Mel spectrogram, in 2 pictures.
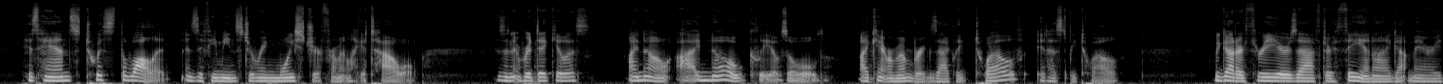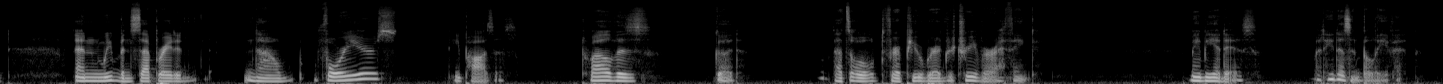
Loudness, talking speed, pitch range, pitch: -25 LUFS, 155 wpm, 145-185 Hz, 165 Hz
